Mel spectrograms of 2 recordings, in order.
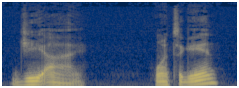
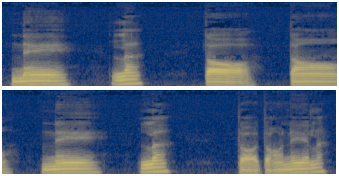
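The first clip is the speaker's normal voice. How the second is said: ordinary talk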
